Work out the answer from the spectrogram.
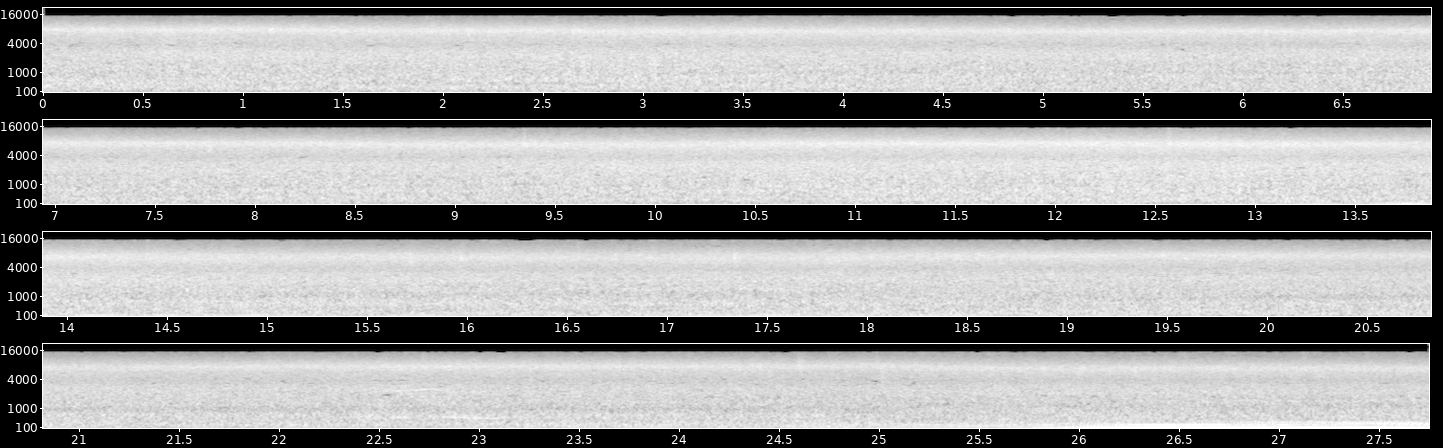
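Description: Steady rain falling, an even hiss throughout. A low hum joins about halfway through and grows stronger near the end.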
